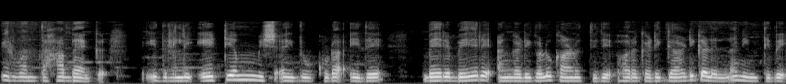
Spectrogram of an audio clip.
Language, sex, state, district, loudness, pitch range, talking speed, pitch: Kannada, female, Karnataka, Dakshina Kannada, -15 LUFS, 160-180 Hz, 120 wpm, 165 Hz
